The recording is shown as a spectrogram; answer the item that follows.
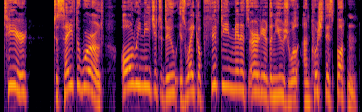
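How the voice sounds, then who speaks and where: A woman's voice: fairly high pitch, animated, normal speed, no room sound, studio quality, voice pushed up, lightly acted. A woman voicing an earnest, easily embarrassed teenage schoolgirl in an audiobook, wry and defensive. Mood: wry amusement.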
